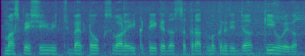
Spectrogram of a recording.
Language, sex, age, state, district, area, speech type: Punjabi, male, 18-30, Punjab, Kapurthala, urban, read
